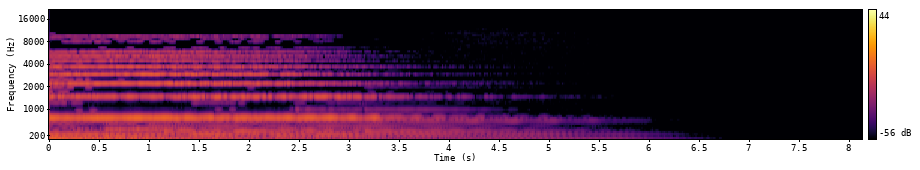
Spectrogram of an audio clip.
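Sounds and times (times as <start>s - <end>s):
saxophone: 0.0s - 5.3s.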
